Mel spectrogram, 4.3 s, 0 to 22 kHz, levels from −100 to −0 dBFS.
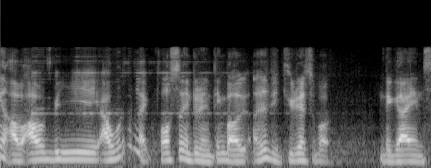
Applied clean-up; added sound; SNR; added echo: neural separator model SepFormer DNS4.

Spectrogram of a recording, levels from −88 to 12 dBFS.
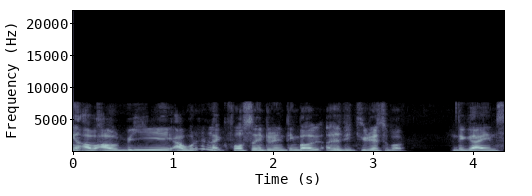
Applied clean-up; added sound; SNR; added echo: neural mask model Resemble Enhance denoiser.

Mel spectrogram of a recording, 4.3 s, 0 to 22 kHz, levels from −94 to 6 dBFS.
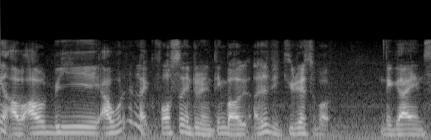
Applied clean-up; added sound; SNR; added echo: none; none; none; none.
